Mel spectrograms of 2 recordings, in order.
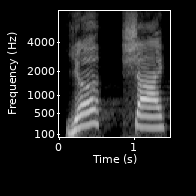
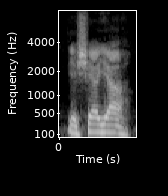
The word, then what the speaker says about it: Yeshaya: It doesn't matter if you spell it with an I or an A. The pronunciation is still Yeshaya.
